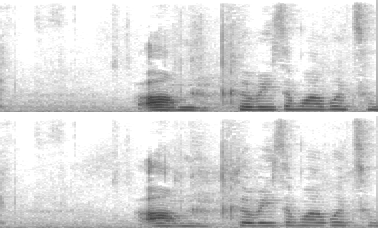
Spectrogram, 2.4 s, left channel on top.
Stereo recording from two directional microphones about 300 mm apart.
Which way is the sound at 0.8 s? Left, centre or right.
Centre.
